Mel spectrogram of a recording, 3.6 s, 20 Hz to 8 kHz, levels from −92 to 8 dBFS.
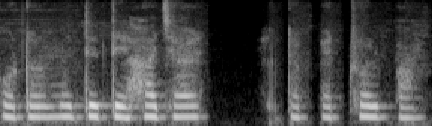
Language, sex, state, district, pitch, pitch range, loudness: Bengali, female, Assam, Hailakandi, 250 Hz, 245-255 Hz, -18 LUFS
